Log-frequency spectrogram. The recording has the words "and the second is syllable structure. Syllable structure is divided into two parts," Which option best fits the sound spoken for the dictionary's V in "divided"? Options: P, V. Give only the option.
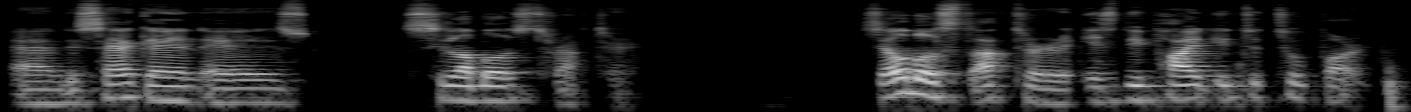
P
